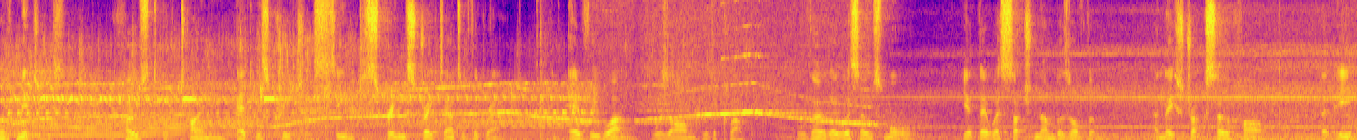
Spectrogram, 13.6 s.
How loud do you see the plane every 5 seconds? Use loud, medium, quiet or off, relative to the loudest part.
loud, medium, loud.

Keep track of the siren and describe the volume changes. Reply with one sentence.
The volume of the siren stays about the same.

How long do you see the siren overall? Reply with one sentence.
You can hear the siren for 9 seconds altogether.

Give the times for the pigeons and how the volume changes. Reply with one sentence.
You can't hear the pigeons here.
